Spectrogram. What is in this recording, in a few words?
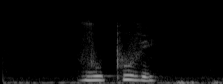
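"pouvoir", French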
